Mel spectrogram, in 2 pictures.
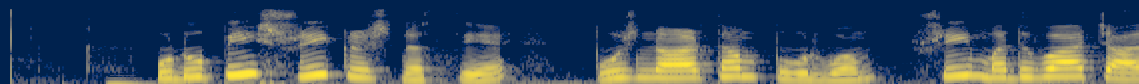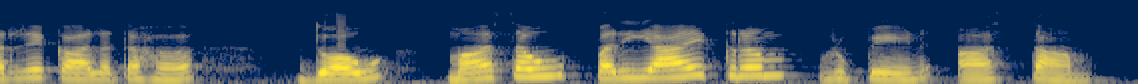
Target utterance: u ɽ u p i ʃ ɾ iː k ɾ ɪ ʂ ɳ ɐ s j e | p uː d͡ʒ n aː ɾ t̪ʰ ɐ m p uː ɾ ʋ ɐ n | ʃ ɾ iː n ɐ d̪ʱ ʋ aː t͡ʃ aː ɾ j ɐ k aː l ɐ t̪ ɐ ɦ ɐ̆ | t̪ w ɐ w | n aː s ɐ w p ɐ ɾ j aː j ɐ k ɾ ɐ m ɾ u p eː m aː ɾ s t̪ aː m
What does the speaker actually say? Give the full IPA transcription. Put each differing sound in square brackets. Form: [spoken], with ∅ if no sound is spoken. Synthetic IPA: u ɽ u p i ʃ ɾ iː k ɾ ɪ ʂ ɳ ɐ s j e | p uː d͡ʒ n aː ɾ t̪ʰ ɐ m p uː ɾ ʋ ɐ [m] | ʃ ɾ iː [m] ɐ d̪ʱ ʋ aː t͡ʃ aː ɾ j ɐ k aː l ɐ t̪ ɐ ɦ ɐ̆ | [d̪] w ɐ w | [m] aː s ɐ w p ɐ ɾ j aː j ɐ k ɾ ɐ m ɾ u p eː [ɳ] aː [∅] s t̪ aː m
